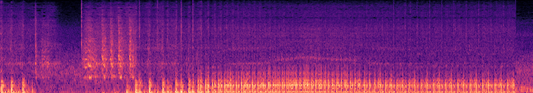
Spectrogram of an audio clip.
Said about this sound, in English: Now the next thing to do is just to start it up.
